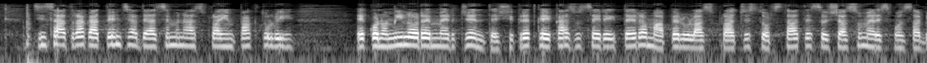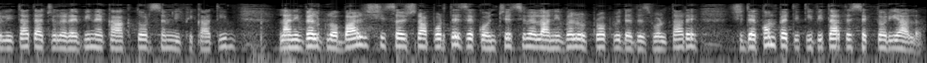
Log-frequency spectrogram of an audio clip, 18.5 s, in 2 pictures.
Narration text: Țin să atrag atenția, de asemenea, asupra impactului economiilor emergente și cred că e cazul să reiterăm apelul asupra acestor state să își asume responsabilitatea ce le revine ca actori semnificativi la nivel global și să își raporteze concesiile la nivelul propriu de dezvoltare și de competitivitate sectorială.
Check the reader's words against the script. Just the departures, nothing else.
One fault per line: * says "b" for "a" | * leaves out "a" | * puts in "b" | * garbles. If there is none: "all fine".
all fine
